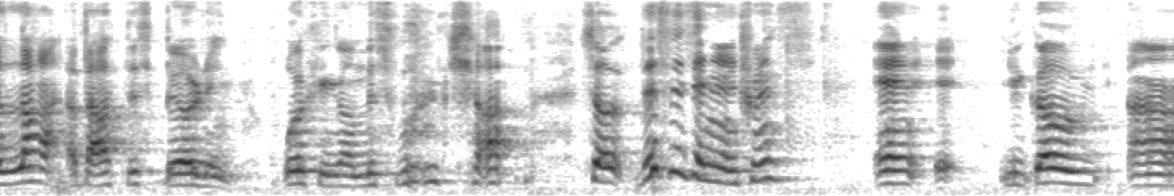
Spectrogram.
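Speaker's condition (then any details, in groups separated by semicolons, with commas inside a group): Cerebral palsy with dystonia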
